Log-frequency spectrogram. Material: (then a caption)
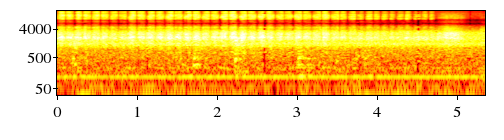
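Paper. A hand shades a small area of an open paper coloring book, lying flat on a wooden table, with a blue colored pencil while the other hand rests still on the page. The pencil lead rubs and scratches across the paper throughout in a soft, bright, continuous hiss, rising and falling with loosely rhythmic back-and-forth strokes.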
